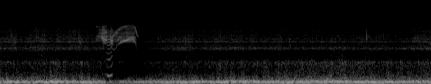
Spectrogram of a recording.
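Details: Great horned owlet at a nest at night as its mother returns with a rat after five hours away; one rising-falling raspy screech, then steady low rumbling background noise.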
